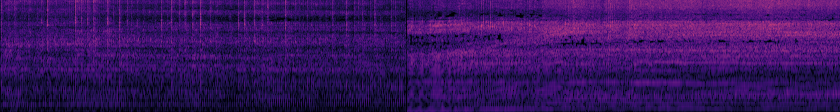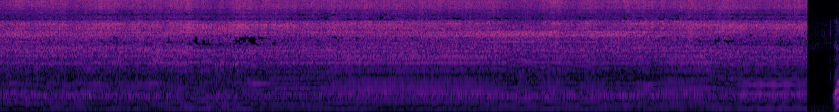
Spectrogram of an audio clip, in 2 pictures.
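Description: An angle grinder cuts through a wall: after about five seconds of quieter background, it spins up with a rising whine and holds a loud, steady, harsh grinding tone to the end, with no talk.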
